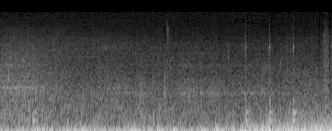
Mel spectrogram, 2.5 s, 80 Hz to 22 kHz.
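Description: Wind buffeting the microphone aboard a sailing yacht in about 11 knots of breeze: a loud, uneven low rumble.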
